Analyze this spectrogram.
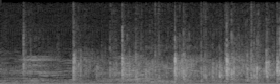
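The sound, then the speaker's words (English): A church audience clapping, with a few scattered hand claps rising over a preacher's speaking voice and a steady low hum. “Now, are you just clapping your hands because you feel bad?”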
